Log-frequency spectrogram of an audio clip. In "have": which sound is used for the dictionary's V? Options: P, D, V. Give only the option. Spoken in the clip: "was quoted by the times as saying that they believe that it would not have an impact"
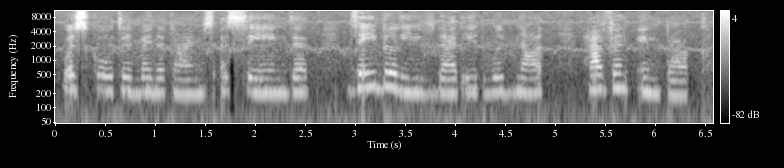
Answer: V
